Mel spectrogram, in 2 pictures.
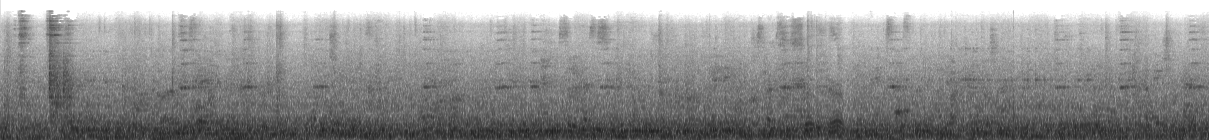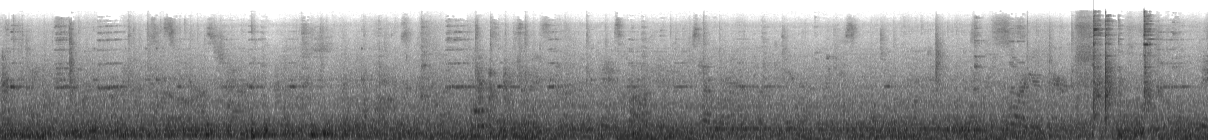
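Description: Steady rumble of a moving passenger train heard from inside the car, with scattered sharp clicks and rattles and a cluster of louder clicks near the end.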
